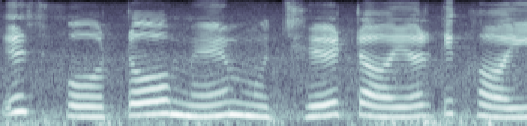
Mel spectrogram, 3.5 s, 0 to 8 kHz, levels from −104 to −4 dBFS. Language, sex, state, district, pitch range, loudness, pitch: Hindi, male, Madhya Pradesh, Katni, 240-285 Hz, -13 LUFS, 255 Hz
